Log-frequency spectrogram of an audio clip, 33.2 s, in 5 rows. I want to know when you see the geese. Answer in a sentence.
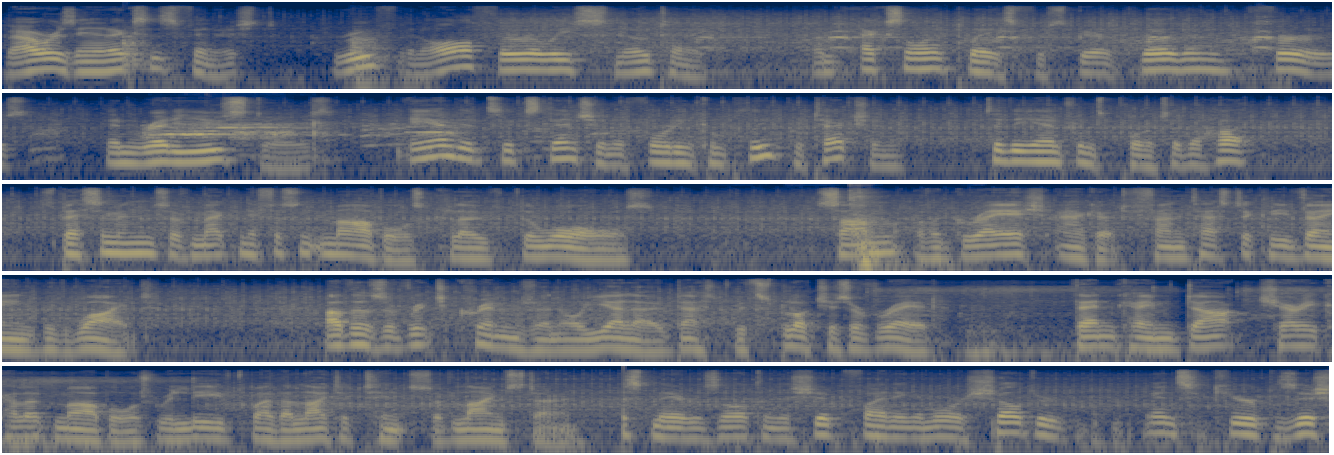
The geese can be heard from 3.3 to 9.9 s.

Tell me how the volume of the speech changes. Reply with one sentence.
The loudness of the speech stays about the same.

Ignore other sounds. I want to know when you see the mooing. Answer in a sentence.
The mooing can't be heard in this clip.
